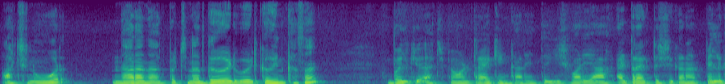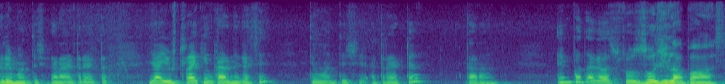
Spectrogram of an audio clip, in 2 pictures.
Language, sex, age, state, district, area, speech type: Kashmiri, male, 45-60, Jammu and Kashmir, Ganderbal, urban, spontaneous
